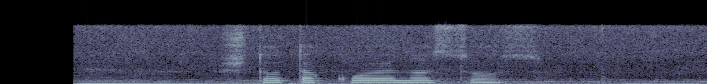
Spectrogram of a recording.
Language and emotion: Russian, neutral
